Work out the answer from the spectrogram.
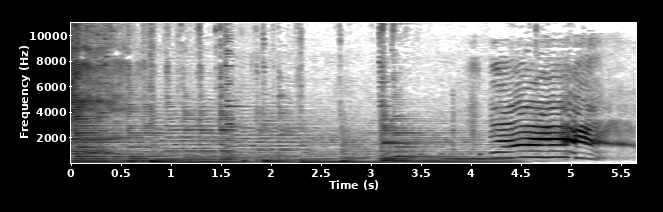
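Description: Newborn baby crying, a loud sustained wail with strongly pitched, wavering cries broken by short pauses, ending in a few sliding high-pitched sobs.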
